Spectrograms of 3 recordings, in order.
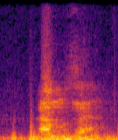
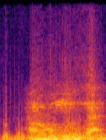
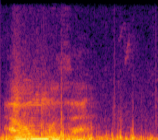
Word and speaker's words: Aumza: Bridget Amza. Aumza. Don't worry about the pronunciation. That is Aumza, and 5 children, as indicated below.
